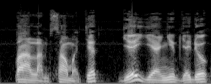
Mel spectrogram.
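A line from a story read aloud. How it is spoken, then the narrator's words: Cold voice. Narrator (Vietnamese): Lệnh Hồi Xung lạnh lùng nói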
